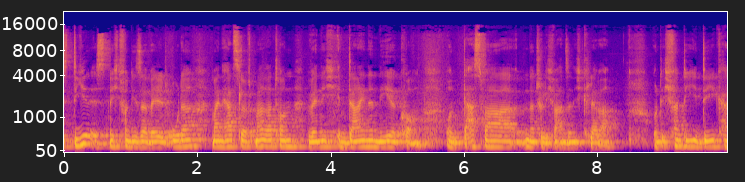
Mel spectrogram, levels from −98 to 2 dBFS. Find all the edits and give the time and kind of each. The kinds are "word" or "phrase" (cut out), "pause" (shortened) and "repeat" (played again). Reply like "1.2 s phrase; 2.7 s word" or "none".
6.8 s word

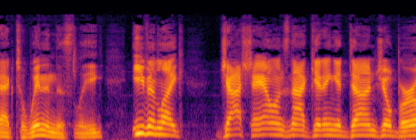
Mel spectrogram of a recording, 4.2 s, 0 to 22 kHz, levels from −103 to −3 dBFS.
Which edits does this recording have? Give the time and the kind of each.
none

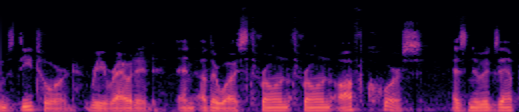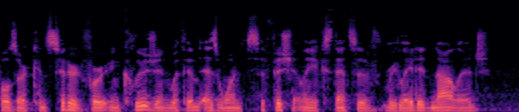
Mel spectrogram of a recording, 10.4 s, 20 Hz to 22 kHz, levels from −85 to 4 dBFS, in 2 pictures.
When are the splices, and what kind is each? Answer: 2.9 s repeat; 4.3 s pause; 7.2 s phrase; 7.6 s word

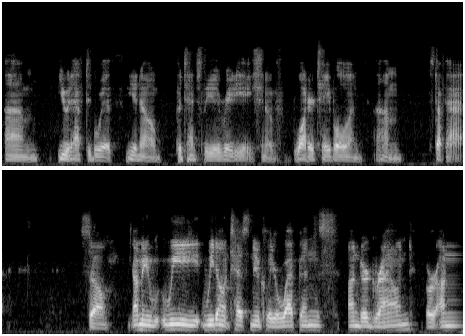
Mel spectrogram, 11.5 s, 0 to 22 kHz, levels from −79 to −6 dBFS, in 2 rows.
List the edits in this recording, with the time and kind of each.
1.2 s word; 1.5 s pause; 2.1 s pause; 4.6 s pause; 5.5 s word

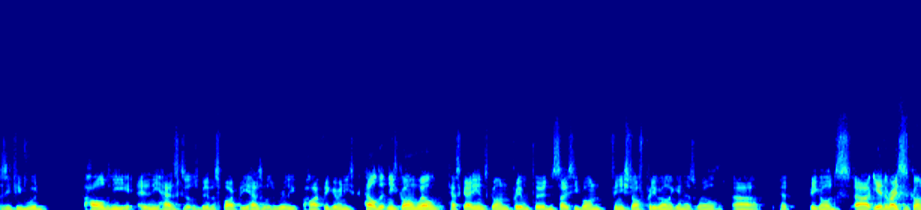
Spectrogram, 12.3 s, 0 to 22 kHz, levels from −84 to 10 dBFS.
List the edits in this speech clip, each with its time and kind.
4.8 s pause; 7.0 s word; 8.1 s pause

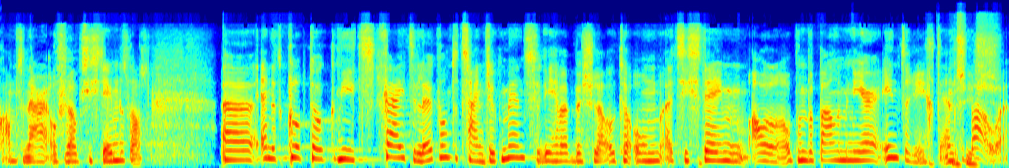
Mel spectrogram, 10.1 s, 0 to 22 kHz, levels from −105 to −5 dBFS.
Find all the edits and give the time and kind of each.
2.5 s word

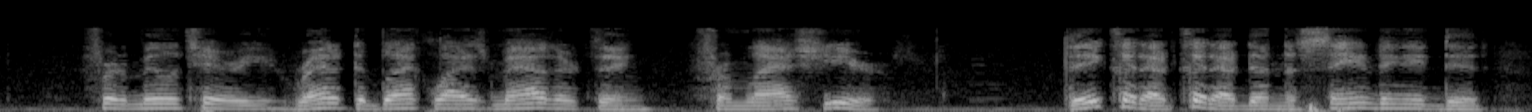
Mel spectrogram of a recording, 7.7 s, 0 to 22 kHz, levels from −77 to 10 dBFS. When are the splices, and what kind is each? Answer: 3.3 s pause; 5.9 s repeat

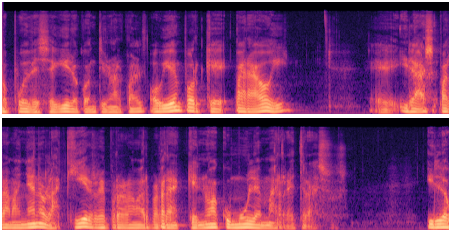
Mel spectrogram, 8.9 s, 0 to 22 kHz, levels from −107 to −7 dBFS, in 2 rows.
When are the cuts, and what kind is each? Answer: 1.4 s word; 2.3 s phrase; 3.9 s word; 4.4 s word; 6.0 s word

